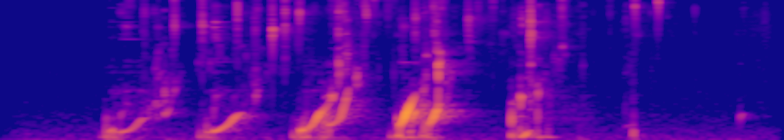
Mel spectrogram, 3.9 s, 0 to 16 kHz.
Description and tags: water bubbles 07
Water bubbles created with a glass.
water, bubble, bubbling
